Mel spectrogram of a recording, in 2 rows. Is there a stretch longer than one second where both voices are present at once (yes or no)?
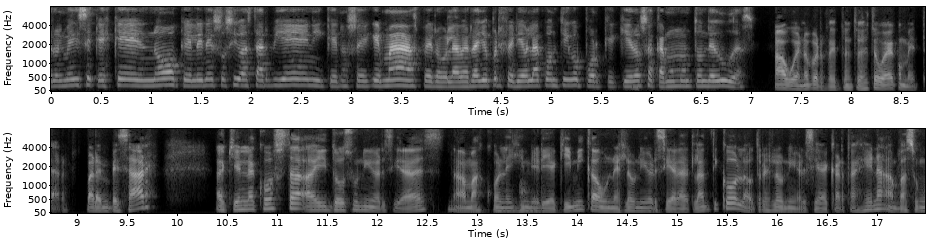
no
